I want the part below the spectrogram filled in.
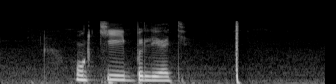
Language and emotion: Russian, angry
